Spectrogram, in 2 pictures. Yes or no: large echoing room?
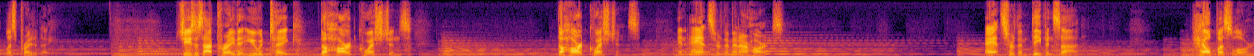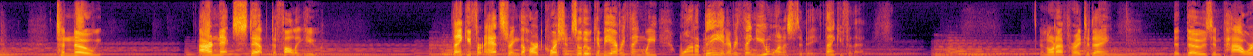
yes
